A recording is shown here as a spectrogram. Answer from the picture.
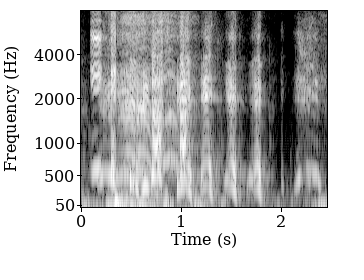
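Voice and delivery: helpless squeaky laughter; high squealing laugh. Real, not acted. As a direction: crack up high.

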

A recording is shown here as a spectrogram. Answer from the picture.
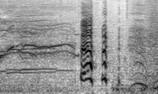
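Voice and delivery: long high-pitched giggle; squealing embarrassed laughter. Real, not acted. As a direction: laugh high at your own fright. Laughs at own scream.

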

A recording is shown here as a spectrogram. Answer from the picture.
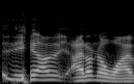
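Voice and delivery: ordinary talk

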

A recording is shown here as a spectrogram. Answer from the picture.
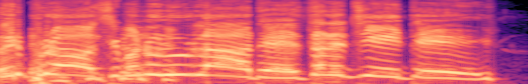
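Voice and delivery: high, very loud mimicked bellow; mock tavern yelling. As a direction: imitate a rowdy tavern hawker yelling. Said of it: "Sta urlando davanti a tutta".

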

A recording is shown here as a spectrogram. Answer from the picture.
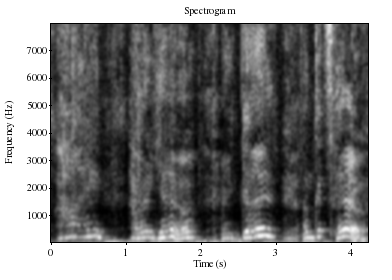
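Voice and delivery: put-on high, loud, giddy drunk chatter; mock drunk pickup line; silly drunk greeting. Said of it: "It's, like, stupid like that".

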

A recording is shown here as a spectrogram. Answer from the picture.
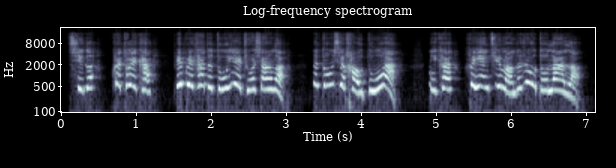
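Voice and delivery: put-on high, fast, urgent girl's voice; alarmed warning. A narrator's reading. Sister urges brother back from the venom, high and alarmed. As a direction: warn urgently, words tumbling out high.

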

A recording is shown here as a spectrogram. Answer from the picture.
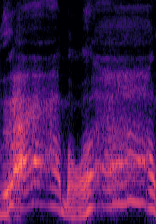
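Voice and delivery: high, drawn-out "waah" yell; mock battle yell. Preacher mimics Goliath yelling across empty ground, mock yell. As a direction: imitate a bellowing braggart from afar. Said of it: "이러면서 소리를 지르고 있는 거예요".

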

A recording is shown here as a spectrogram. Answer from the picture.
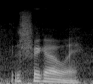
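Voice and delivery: usual speaking voice

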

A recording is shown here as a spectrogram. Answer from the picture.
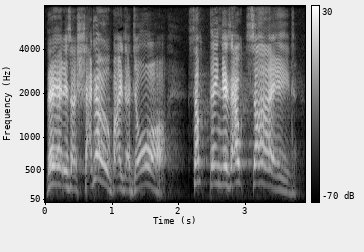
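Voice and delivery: high, loud goblin alarm; a goblin shouts the alarm to the others, high and loud. A narrator's reading. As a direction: raise the alarm, slowing on something is outside. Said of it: "one of the goblins inside shouted".

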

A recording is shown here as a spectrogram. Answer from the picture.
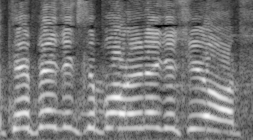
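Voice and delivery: ordinary talk

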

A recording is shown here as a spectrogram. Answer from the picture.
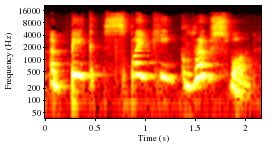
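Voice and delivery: high, slow, disgusted listing; appalled. A narrator's reading. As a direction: savour each revolting word. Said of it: "Novak was appalled".

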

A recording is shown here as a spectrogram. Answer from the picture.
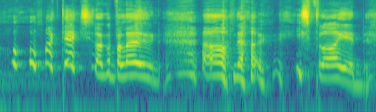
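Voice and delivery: cracking up at the sight; laughing hard. Real, not acted. Dino floats like a balloon.

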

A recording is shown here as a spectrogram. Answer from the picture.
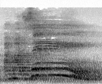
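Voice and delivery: Armazém with ZÉM high and long; stress on last syllable. Shown as a demonstration. Teacher showing the tonic syllable, ZÉM drawn out. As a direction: draw out the final "zém" of "Armazém". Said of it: "o Zém".

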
